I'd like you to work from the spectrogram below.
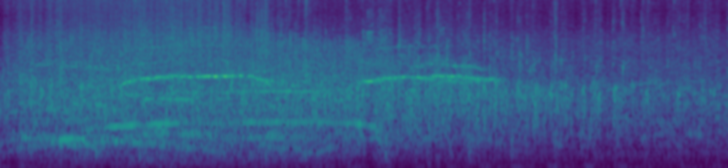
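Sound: audience applause welcoming guest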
